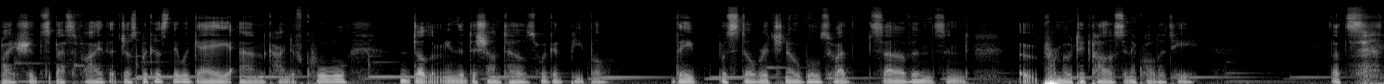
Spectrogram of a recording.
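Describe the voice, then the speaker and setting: Guy acting as a deep voiced rambly asmr roleplay dude, friendly n wry, bit gravelly, music behind. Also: fairly even intonation, unhurried. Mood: earnest, wry. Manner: conversational, wry, hesitant asides. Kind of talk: ASMR roleplay monologue, casual rambling storytelling.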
